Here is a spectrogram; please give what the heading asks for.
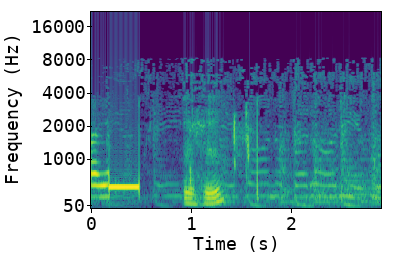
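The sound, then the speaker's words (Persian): A telephone line tone follows a dropped listener call on a phone-in line: a loud, steady mid-pitched tone lasts about half a second, then cuts off as a voice begins talking. “فکر میکنم تماس شنونده ما قطع شده”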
